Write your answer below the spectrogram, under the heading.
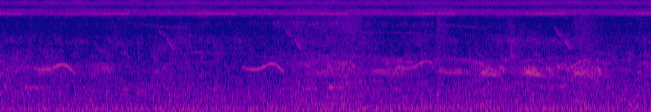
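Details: Perched as a pair on a dry Sheesham tree, Rufous treepies give looping whistled notes that bend up and down, several in quick sequence, with a steady high-pitched insect hum behind.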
